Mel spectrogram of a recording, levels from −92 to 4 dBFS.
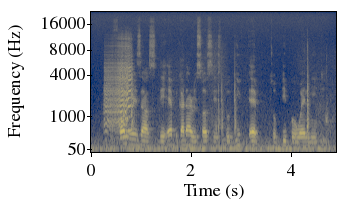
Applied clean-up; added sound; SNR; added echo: none; Squeak; 2 dB; none.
